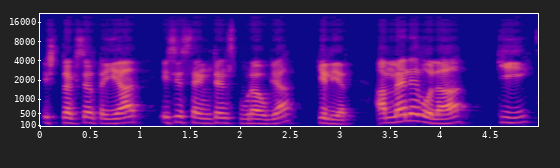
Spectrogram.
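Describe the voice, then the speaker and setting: A male English teacher with a Hindi accent and a high voice gives a spoken English lesson in Hindi. He speaks at a normal speed with a darkish tone, repeating questions to his students and then answering them himself.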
